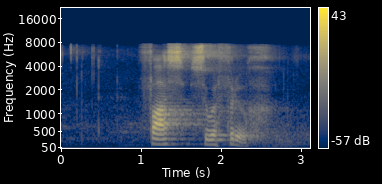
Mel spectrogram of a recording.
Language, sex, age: Afrikaans, male, 19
